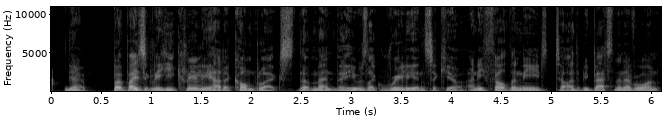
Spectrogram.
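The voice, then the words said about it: Minnesotan accent. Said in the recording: “Minnesotan accent”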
